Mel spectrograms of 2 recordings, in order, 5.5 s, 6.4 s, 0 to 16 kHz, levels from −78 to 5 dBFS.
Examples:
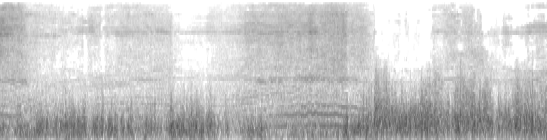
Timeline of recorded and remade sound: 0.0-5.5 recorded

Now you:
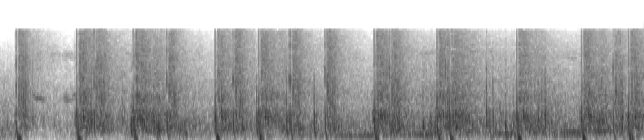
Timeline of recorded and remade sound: 0.0-6.4 recorded

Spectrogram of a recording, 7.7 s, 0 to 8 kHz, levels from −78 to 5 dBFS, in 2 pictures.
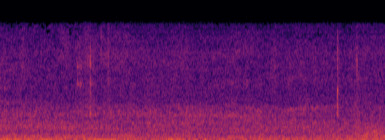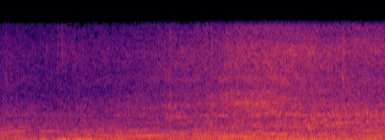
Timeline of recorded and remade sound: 0.0-0.8 recorded; 0.8-4.0 remade; 4.0-5.2 recorded; 5.2-7.3 remade; 7.3-7.7 recorded

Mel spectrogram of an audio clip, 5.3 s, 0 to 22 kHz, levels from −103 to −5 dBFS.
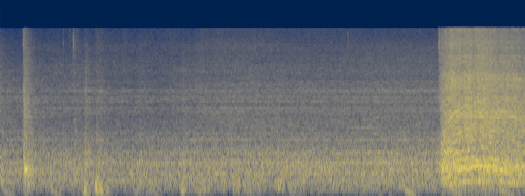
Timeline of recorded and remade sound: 0.0-5.3 remade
